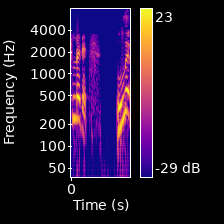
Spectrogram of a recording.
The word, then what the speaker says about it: Lititz: this can't Lititz Pennsylvania how you pronounce where you are it's lit its lit it's good good what's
